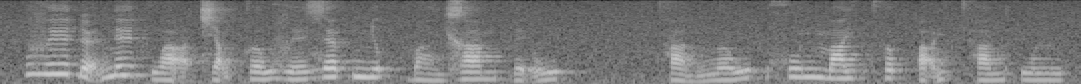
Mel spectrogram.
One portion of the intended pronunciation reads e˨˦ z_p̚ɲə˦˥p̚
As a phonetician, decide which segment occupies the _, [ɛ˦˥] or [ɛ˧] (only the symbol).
ɛ˦˥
